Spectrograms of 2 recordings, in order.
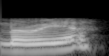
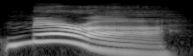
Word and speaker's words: Mara: Hey, is that Maria? It's Mara. Mara? How are you today? How do you pronounce it? It's Mara, like marathon or marijuana.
